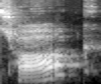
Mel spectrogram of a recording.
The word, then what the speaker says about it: chalk: walk and walk so same thing with chalk it's got the same vowel it rhymes with walk and we don't say the L sound perhaps if I didn't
